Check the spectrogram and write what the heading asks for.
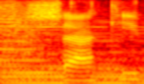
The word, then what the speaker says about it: Shaki: Here's your host, Chief Sideline Hacker, Target enthusiast, and French fry lover, Shaki. What's up, Sideline Hackers? Shaki here, the one that rhymes with hockey and is short for Shakira, like the singer.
